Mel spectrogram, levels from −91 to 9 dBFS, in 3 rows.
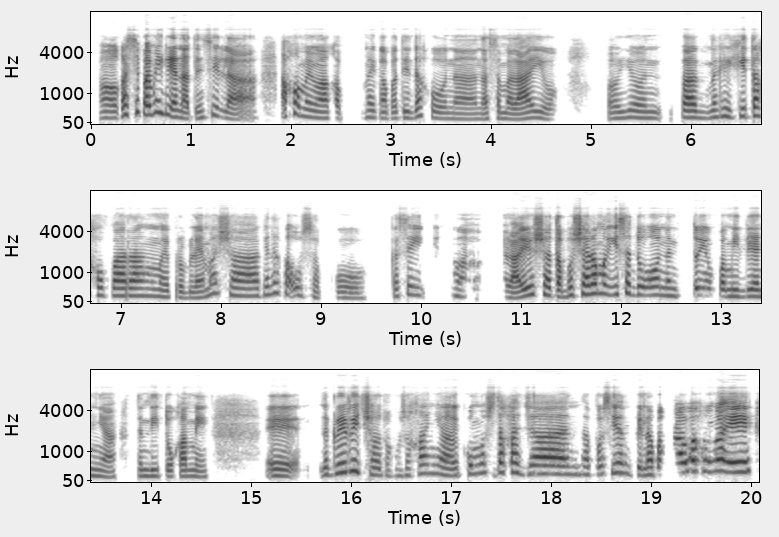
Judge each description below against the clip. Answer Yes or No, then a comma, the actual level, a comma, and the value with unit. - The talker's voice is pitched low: No, high, 235 Hz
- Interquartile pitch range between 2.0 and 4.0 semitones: No, wide, 5.4 semitones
